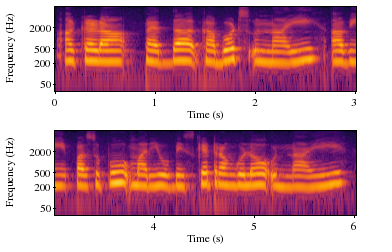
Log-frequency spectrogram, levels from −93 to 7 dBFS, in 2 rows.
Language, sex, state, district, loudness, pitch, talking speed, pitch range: Telugu, female, Telangana, Hyderabad, -17 LUFS, 225 Hz, 100 wpm, 220-235 Hz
